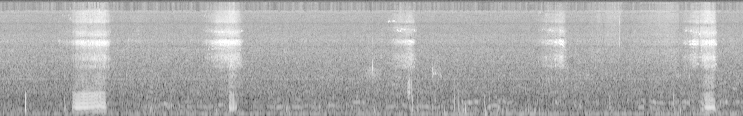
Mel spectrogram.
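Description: Several short rasping snores at irregular intervals, with quiet breathing noise in between; snoring in a small dog.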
